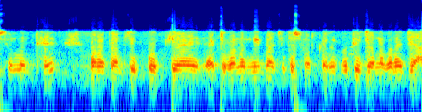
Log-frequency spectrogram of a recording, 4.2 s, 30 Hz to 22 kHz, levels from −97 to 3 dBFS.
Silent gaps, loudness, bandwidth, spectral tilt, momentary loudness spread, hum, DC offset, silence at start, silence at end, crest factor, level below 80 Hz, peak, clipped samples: none; -21 LUFS; 9.8 kHz; -4 dB/octave; 5 LU; none; under 0.1%; 0 s; 0 s; 14 dB; -66 dBFS; -8 dBFS; under 0.1%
